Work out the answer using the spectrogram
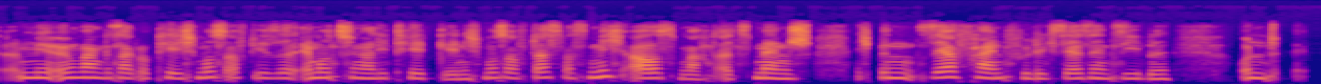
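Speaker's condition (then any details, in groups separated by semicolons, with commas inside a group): Cleft palate; congenital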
